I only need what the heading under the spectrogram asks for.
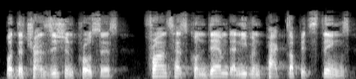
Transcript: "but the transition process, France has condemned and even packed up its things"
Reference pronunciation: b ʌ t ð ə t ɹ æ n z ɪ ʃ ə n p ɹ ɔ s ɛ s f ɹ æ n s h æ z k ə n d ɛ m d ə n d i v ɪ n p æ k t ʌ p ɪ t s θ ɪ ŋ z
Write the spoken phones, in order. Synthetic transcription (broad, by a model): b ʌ t ð ə t ɹ æ n z ɪ ʃ ə n p ɹ ɔ s ɛ s f ɹ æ n s h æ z k ə n d ɛ m d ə n i v ɪ n p æ k t ʌ p ɪ t s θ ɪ ŋ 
